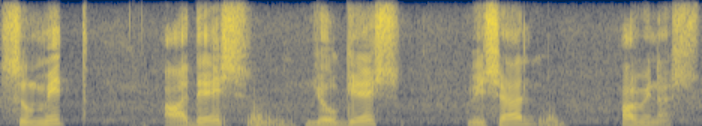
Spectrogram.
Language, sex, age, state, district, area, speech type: Marathi, male, 18-30, Maharashtra, Thane, urban, spontaneous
